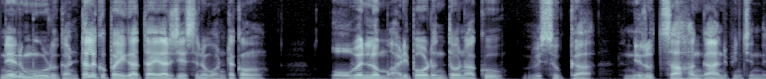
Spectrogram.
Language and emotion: Telugu, sad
